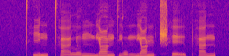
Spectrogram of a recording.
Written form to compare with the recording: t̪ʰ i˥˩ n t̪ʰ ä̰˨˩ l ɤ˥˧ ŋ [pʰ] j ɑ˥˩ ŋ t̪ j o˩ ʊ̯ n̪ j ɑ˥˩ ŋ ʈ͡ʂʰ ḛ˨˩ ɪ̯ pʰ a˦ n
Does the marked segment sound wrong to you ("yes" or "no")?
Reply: yes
